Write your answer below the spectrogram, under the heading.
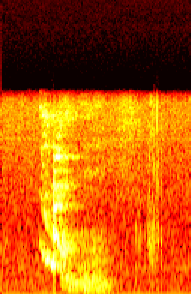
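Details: Pet American Pit Bull Terrier named Clover "talking" inside a small room: a single groaning, howl-like vocalization sliding down from a higher whine into a low rumble, about a second long, followed by a faint short noise.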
